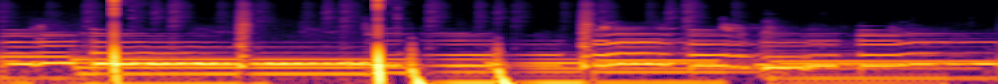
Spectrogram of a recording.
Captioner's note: the sounds like popcorn popping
